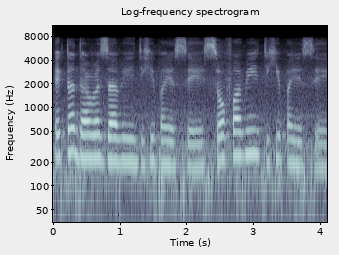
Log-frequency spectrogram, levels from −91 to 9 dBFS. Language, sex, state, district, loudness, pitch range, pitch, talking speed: Nagamese, female, Nagaland, Dimapur, -16 LUFS, 185-225 Hz, 205 Hz, 100 wpm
